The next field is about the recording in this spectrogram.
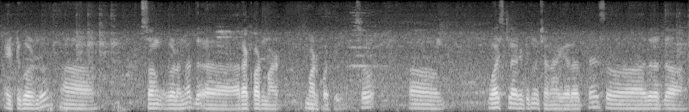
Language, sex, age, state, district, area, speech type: Kannada, male, 30-45, Karnataka, Udupi, rural, spontaneous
